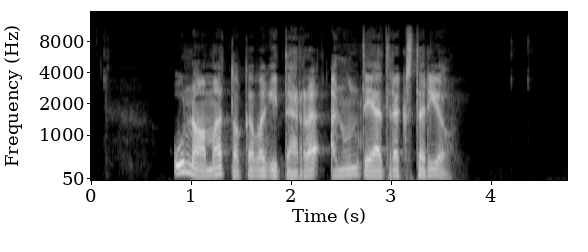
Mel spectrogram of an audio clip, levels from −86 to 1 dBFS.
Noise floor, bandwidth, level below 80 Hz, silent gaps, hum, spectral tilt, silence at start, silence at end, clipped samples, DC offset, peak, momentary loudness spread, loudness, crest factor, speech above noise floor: -73 dBFS; 11.5 kHz; -56 dBFS; none; none; -5 dB/octave; 0.85 s; 1.15 s; under 0.1%; under 0.1%; -2 dBFS; 5 LU; -20 LUFS; 20 dB; 53 dB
